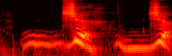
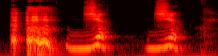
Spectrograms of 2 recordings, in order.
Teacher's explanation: Well, if I put those in order, if I stop and then do friction, that's our J sound. J, I'm stopping the air, then I'm giving friction as I release.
